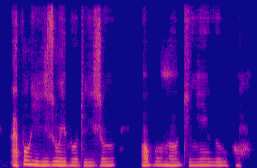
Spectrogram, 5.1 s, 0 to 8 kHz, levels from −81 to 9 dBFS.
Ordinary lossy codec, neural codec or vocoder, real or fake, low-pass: none; codec, 16 kHz, 0.8 kbps, ZipCodec; fake; none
